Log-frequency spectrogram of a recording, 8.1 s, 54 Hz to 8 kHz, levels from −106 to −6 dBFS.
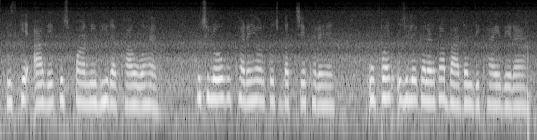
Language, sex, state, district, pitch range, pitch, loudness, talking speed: Hindi, female, Uttar Pradesh, Jalaun, 195-230 Hz, 210 Hz, -22 LUFS, 195 wpm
